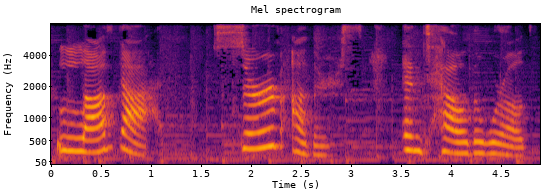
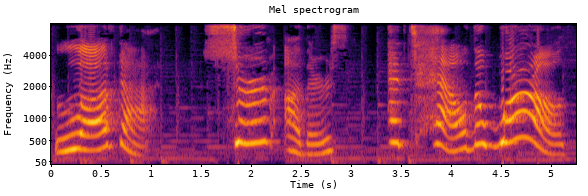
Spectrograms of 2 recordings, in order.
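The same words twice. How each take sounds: First: It is said at normal volume. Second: It is said more loudly.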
